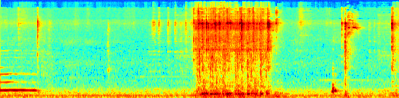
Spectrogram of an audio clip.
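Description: A sewing machine stitches a bag seam in a short burst of fast, buzzing needle strokes lasting about a second, followed by a brief second run, near and moderately loud in a quiet room.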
